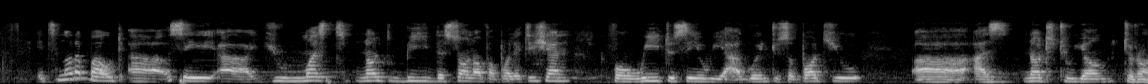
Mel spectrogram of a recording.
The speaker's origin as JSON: {"language": "English", "region": "Kaduna State", "country": "Nigeria", "said": "I'm from Kaduna State. I am a young political activist."}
